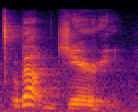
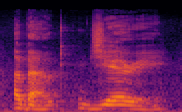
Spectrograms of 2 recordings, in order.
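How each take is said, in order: First: Loud, raised "about Jerry"; emphatic "about Jerry". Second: "About Jerry" slow and deliberate; slow repeat. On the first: Names the topic, then repeats it. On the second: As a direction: stretch out "About Jerry" at normal pitch. Repeats the topic slowly. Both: Real, not acted.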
